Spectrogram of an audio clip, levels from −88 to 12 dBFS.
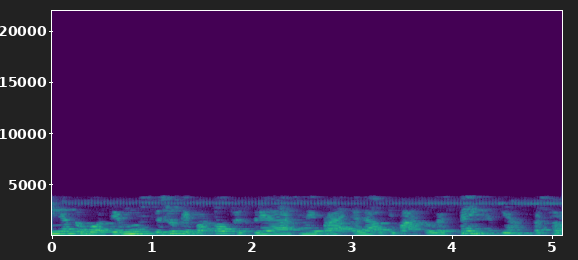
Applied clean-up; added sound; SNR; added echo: classical method WPE with log-MMSE.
